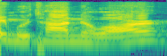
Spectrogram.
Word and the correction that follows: Mouton Noir: But it's pronounced Mouton Noir, almost like mountain.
